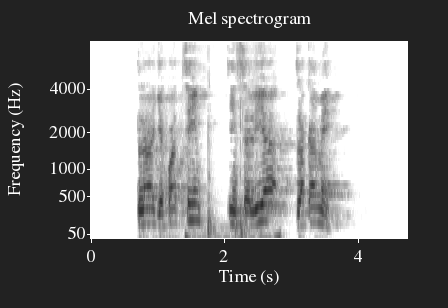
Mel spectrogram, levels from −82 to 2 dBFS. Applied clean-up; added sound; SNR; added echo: classical method WPE with log-MMSE.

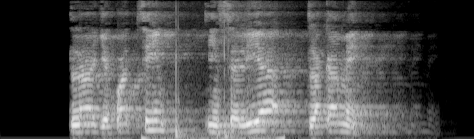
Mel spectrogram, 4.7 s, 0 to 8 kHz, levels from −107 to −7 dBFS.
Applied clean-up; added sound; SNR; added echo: none; Raindrop / Drip; 15 dB; reverberation time 1.0 s.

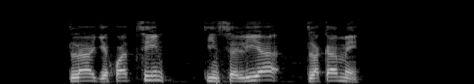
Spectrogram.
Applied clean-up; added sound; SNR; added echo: none; none; none; none.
